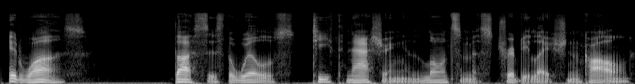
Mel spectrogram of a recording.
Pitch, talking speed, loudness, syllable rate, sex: 100 Hz, 115 wpm, -21 LUFS, 3.9 syllables/s, male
